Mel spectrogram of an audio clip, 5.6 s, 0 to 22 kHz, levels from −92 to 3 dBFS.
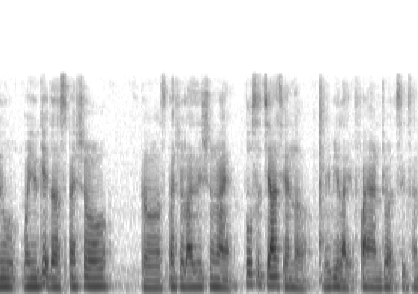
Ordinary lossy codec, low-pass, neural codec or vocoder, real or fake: none; none; none; real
